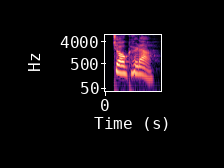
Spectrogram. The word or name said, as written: चौघड़ा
